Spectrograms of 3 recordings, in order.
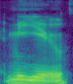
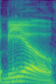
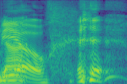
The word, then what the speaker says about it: Mio: All right, so our next piece is called Vinyl Scratching Pony by Miyu. See, I said Pony. Mio. And Mio. I mispronounced the artist name, but I said Pony and not Pon 3.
